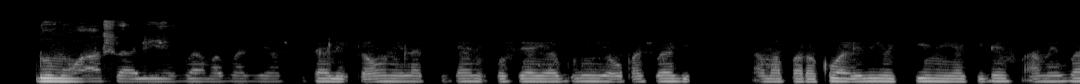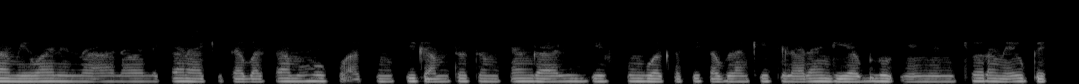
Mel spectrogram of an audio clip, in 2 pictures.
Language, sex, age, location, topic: Swahili, male, 36-49, Wajir, health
